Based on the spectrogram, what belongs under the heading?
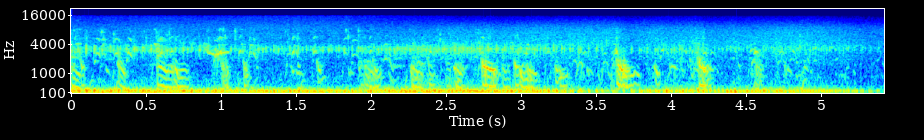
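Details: Morning lek of sharp-tailed grouse with males displaying intensely to a visiting female, captured on a Rode microphone; many rapid overlapping clucks and chattering notes from several birds above a constant low hum.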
